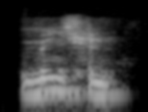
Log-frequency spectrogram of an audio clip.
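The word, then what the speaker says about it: München: Minion. Okay. Minion. But so it's a bit difficult for us to pronounce.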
